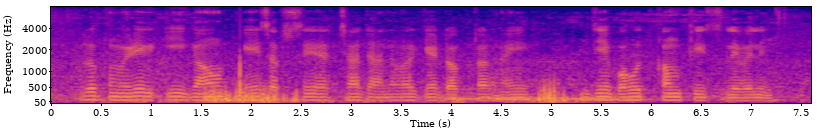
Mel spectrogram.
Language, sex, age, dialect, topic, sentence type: Bhojpuri, male, 18-24, Southern / Standard, agriculture, question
